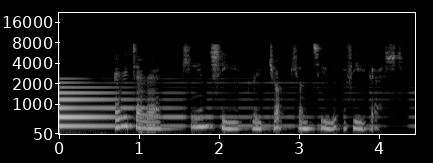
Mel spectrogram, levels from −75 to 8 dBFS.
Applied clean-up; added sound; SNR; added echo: neural mask model RNNoise.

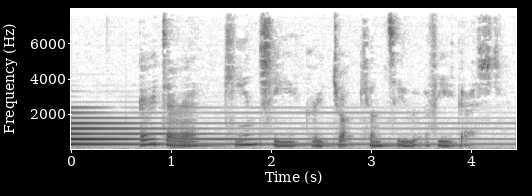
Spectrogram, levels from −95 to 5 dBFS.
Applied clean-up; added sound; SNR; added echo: none; Piano; -3 dB; none.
